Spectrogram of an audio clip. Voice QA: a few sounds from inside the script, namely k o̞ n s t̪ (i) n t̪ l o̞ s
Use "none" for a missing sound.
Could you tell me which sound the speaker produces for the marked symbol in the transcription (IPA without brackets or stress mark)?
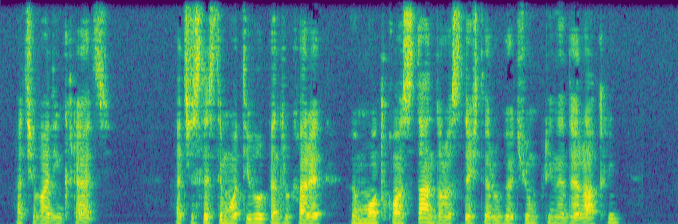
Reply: a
